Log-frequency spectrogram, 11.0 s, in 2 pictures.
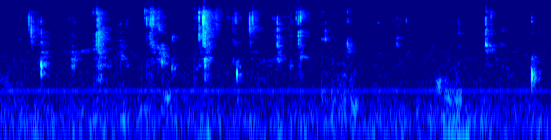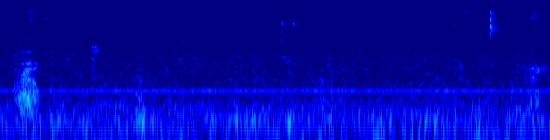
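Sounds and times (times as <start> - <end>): mouth chewing wetly: 0.0 - 6.1, 10.0 - 11.0.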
